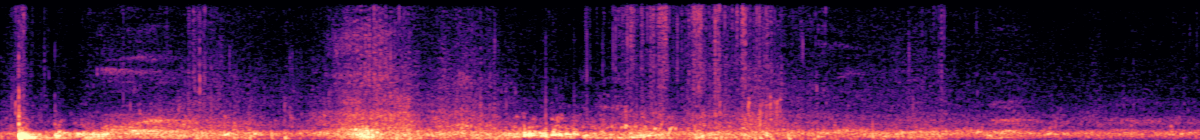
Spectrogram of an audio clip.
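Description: Water swishing and splashing around a canoe drifting in fast river current, with the bow paddler's strokes in the water; a sharp knock right at the start.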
